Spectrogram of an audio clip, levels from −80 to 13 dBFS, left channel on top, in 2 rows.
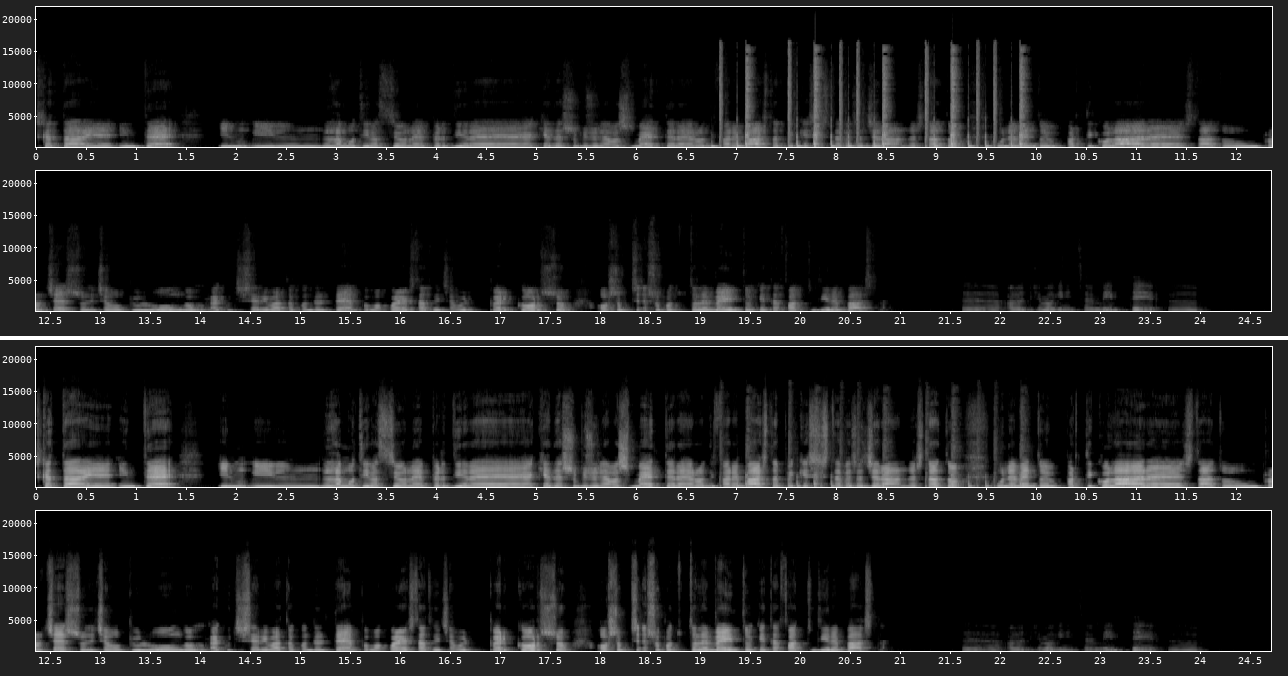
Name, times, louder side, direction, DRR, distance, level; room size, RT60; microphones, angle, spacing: voice 1, 0.0-20.7, right 6 dB, 85° right, 0.5 m, -29 dB
sound 1, 6.7-7.2 7.5-8.5 8.9-9.9, left 7 dB, 65° left, 0.4 m, -29 dB
voice 2, 13.9-14.2 21.6-24.0, left 2 dB, 25° left, 0.8 m, -48 dB
10.5 x 4.2 x 2.5 m
head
